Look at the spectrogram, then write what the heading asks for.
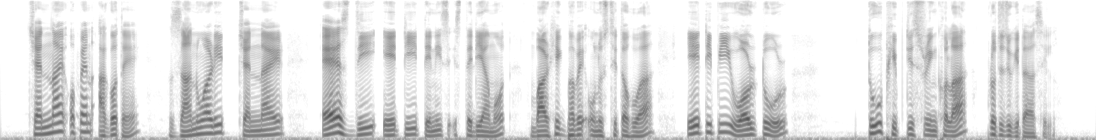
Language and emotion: Assamese, neutral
